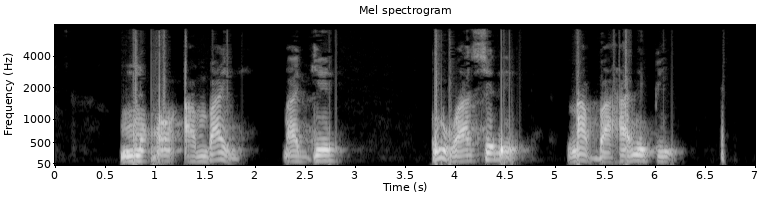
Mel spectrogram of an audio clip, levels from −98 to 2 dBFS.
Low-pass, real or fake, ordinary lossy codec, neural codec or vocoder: 7.2 kHz; fake; MP3, 48 kbps; vocoder, 22.05 kHz, 80 mel bands, Vocos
